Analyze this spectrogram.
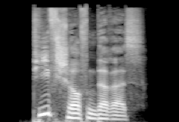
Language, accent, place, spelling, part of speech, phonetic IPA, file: German, Germany, Berlin, tiefschürfenderes, adjective, [ˈtiːfˌʃʏʁfn̩dəʁəs], De-tiefschürfenderes.ogg
- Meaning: strong/mixed nominative/accusative neuter singular comparative degree of tiefschürfend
